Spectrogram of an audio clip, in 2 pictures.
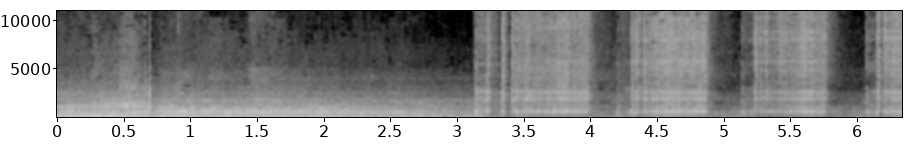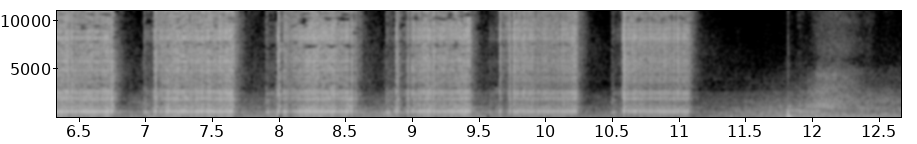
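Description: MIG welder laying a series of short welds on car body sheet metal: about nine crackling bursts, each half a second to a second long with short pauses between, starting a few seconds in.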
